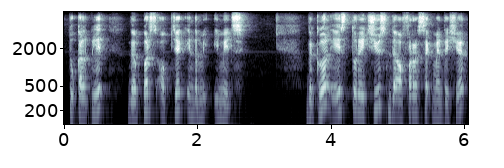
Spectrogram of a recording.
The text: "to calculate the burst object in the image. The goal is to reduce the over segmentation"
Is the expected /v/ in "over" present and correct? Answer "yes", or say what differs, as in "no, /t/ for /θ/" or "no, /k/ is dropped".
no, /f/ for /v/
